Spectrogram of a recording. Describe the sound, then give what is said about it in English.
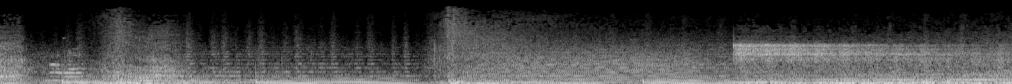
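A grizzly bear roars loudly in a long, rough, rumbling growl that keeps going, pausing briefly partway through before surging again, with a thinner higher tone joining near the end. “It's a grizzly.”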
